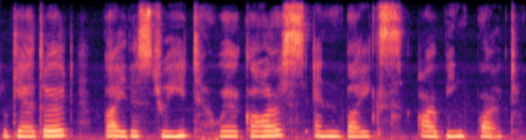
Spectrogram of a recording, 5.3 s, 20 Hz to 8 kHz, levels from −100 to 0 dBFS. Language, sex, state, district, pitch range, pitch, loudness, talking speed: English, female, Mizoram, Aizawl, 275-290 Hz, 280 Hz, -15 LUFS, 125 wpm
